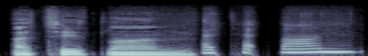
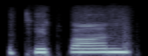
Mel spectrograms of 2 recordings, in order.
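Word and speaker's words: Atitlán: Atitlan. Atitlan.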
